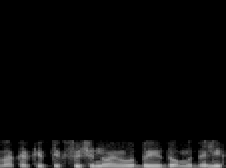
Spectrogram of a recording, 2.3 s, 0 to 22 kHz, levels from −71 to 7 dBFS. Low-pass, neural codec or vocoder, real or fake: 3.6 kHz; none; real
